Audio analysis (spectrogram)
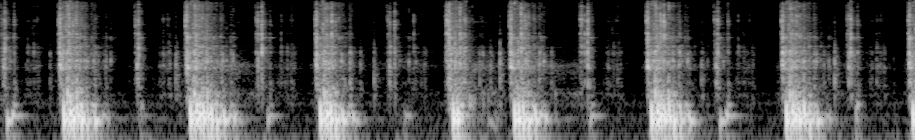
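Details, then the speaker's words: Small engine on an RC car from a used job lot, pull-started after the plug was cleaned and a good spark confirmed. Repeated pull bursts; the engine coughs and catches briefly but never keeps running. It should start within a couple of pulls: hard starting. "it's definitely trying it should really start you know within a couple of poles um if you don't then you know there's there's an issue"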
